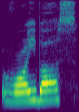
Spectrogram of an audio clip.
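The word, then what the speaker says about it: rooibos: are reos te Ro it's actually pronounced Roy boss T um and I'll tell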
